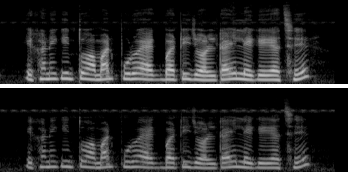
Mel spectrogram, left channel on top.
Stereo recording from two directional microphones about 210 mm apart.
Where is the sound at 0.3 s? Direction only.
40° left (ahead or behind).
